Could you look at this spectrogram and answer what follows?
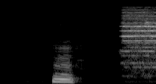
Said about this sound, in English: That's a fire bell. That's the wake-up call.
